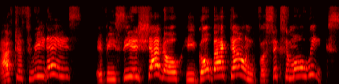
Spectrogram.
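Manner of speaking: put-on New York accent. Retelling the punchline of a joke someone told: Lower East Side accent. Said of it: "Lower East Side kind of accent".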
